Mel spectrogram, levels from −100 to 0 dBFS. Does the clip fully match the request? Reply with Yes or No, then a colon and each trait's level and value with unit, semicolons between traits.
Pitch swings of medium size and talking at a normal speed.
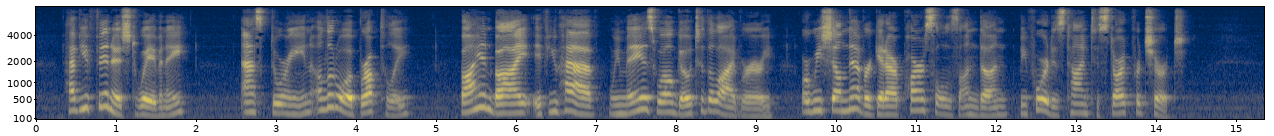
No: wide, 6.3 semitones; average, 150 wpm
